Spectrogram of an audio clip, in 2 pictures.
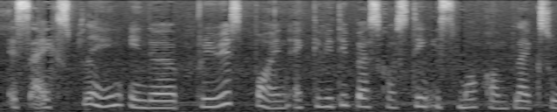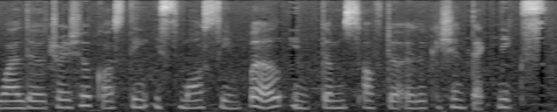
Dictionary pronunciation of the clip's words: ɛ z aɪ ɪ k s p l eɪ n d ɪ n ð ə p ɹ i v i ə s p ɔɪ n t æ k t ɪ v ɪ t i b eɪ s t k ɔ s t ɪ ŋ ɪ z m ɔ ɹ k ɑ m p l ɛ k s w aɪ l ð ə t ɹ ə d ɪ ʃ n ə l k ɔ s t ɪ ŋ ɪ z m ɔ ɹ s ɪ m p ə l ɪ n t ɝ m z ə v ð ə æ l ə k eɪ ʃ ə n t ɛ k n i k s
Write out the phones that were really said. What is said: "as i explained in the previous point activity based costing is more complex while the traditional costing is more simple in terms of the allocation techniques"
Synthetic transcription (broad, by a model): ɛ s aɪ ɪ k s p l eɪ n ɪ n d ə p ɹ i v i ə s p ɔɪ n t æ k t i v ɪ t i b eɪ s k ɔ s t ɪ ŋ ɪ s m ɔ k ɑ m p l ɛ k s w aɪ l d ə t ɹ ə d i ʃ ə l k ɔ s t ɪ ŋ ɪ s m ɔ s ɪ m p ə l ɪ n t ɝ m s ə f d ə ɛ l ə k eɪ ʃ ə n t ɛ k n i k s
